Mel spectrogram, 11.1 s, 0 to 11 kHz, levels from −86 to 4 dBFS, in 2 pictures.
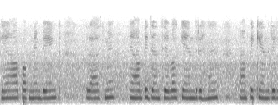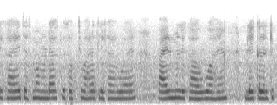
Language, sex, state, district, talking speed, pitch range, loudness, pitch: Hindi, female, Uttar Pradesh, Budaun, 175 wpm, 220-235 Hz, -33 LUFS, 230 Hz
